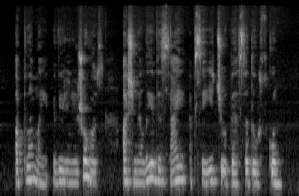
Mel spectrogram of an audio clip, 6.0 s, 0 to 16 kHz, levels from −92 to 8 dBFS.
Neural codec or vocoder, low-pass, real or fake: vocoder, 44.1 kHz, 128 mel bands every 256 samples, BigVGAN v2; 14.4 kHz; fake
